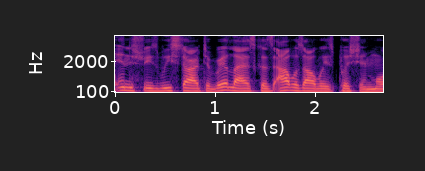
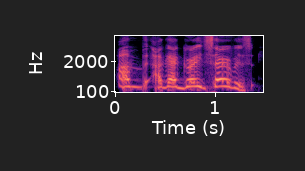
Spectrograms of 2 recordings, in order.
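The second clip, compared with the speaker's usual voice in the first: higher, louder salesy voice; high mock sales pitch; 4 dB louder than usual. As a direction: parrot a bland pitch. Imitating a generic provider's pitch.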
